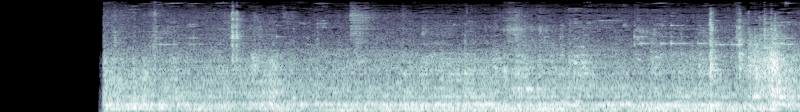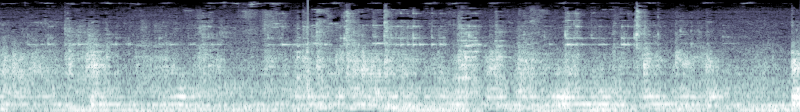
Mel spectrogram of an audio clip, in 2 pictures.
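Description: Hyundai crawler excavator working: its diesel engine runs steadily while the bucket scrapes and clanks through broken paving and rubble, with repeated sharp metallic knocks.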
